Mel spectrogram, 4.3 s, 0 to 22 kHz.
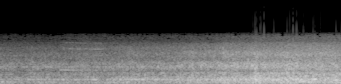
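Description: EP20 dual-system electric passenger locomotive pulling a train into a station at low speed. Its running and wheel noise grows steadily louder as it approaches and draws level, over a faint steady low hum.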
